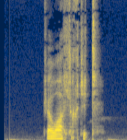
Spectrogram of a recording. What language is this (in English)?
Central Yupik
